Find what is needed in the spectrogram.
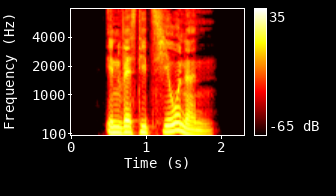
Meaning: plural of Investition
- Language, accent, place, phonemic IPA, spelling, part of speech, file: German, Germany, Berlin, /ʔɪnvɛstiˈtsi̯oːnən/, Investitionen, noun, De-Investitionen.ogg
